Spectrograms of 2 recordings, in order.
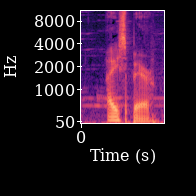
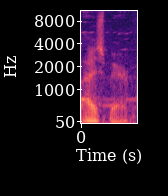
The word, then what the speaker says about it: E1SBAR: it's spelled E1SBAR. – Ice Bear. – And pronounced Ice Bear.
